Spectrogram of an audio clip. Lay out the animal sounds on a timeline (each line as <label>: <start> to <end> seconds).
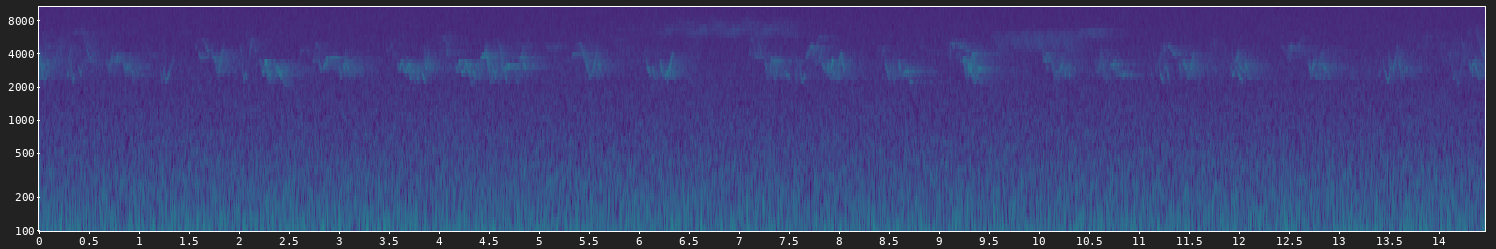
Chestnut-sided Warbler (Setophaga pensylvanica): 0.0 to 0.7 seconds
Red-eyed Vireo (Vireo olivaceus): 0.0 to 14.5 seconds
Black-and-white Warbler (Mniotilta varia): 6.1 to 7.7 seconds
Black-throated Blue Warbler (Setophaga caerulescens): 9.0 to 10.7 seconds
Chestnut-sided Warbler (Setophaga pensylvanica): 13.7 to 14.5 seconds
